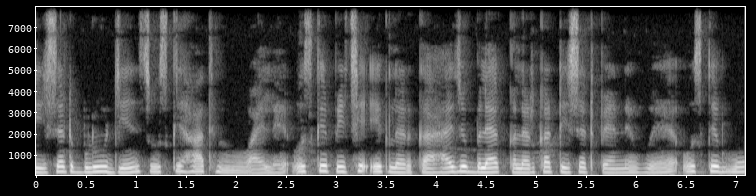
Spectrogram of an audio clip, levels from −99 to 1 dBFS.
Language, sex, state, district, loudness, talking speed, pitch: Hindi, female, Delhi, New Delhi, -16 LUFS, 205 wpm, 210 Hz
